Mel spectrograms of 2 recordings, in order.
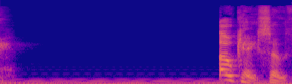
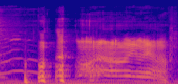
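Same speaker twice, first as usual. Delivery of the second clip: gleeful giggle; 13 semitones higher than usual. Acted. Laughing at his own idea.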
